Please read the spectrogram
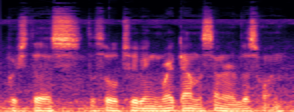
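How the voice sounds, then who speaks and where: A man speaks over noticeable background noise. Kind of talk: tutorial. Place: home room. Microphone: phone near.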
